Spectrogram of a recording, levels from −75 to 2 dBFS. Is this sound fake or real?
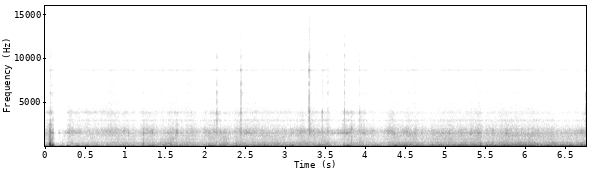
fake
